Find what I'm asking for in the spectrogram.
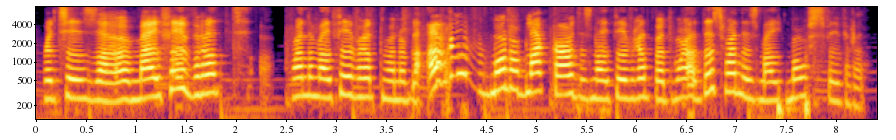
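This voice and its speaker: A player putting on a squeaky goblin voice while taking a turn in a card game, giggly and sing-song. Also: moderate pace, fairly bright tone. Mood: goofy. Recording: faint background music.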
